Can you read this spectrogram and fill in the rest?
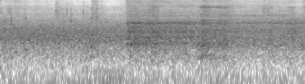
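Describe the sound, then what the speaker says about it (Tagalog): A train rolls past on a snowy winter day in Germany, a steady broad rumble that holds throughout and swells slightly midway, with no talking. "Dumana yung tren."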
